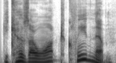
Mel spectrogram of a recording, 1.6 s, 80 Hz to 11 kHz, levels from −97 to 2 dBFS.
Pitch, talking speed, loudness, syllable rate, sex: 140 Hz, 230 wpm, -15 LUFS, 5.5 syllables/s, male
